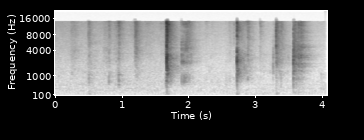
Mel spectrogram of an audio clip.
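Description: Knife cutting through a green bell pepper on a plate: a string of short, sharp knocks and crunches, the loudest a little under two seconds in and two more near the end.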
